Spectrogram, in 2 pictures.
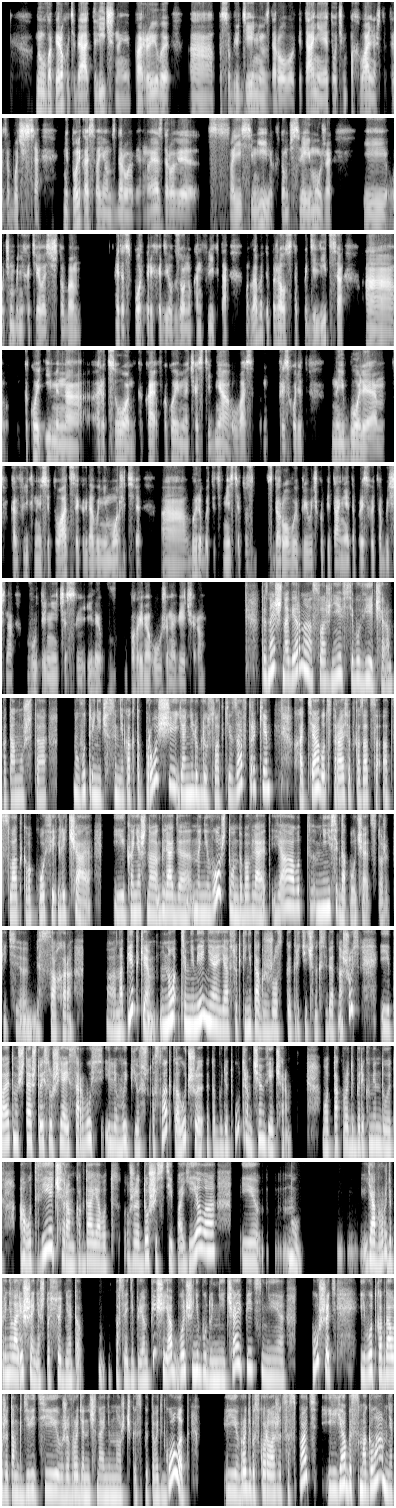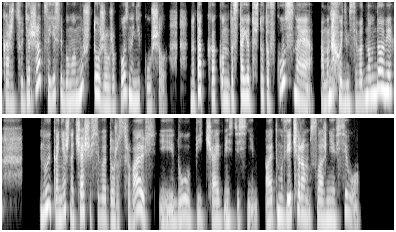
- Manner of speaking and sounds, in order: tapping; tongue click; grunt; other background noise; laughing while speaking: "находимся"
- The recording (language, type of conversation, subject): Russian, advice, Как договориться с домочадцами, чтобы они не мешали моим здоровым привычкам?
